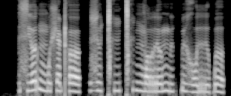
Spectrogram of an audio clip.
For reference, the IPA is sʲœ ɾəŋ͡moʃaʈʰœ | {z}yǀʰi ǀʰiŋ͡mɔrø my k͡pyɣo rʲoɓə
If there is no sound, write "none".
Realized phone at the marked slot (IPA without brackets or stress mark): z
